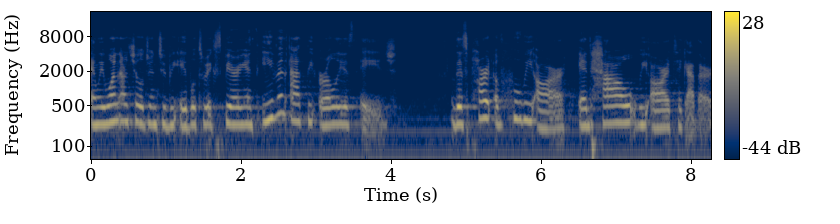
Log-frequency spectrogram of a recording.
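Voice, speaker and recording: A woman's high, dark and mellow voice with monotone, flat intonation. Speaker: worship leader. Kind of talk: church service announcements.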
